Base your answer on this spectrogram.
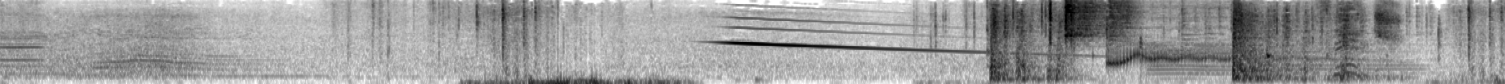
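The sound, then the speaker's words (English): A cartoonish falling whistle slides steeply downward as a bird stops flapping its wings and falls, then ends in a loud crash of impact on the ground followed by a second clattering thud, with rustling commotion before the fall. “You just stopped flapping your wings and hit the ground and splat!”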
